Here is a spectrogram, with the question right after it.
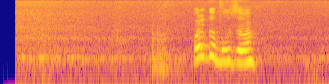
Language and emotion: Russian, neutral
